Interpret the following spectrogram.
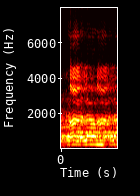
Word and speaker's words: ألم: بأصحاب الفيل بأصحاب الفيل যখন উচ্চারণ করবা ধাক্কা দিয়ে আলাম আলাম আলাম কি হবে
